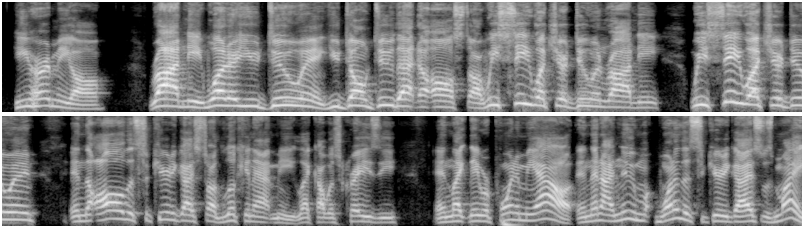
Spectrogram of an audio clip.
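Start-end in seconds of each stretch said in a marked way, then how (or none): 1.5-8.3 put-on, loud yelling at the top of the lungs. Retelling yelling at Rodney to be heard, as loud as possible. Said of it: "I yelled as loud as I could".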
